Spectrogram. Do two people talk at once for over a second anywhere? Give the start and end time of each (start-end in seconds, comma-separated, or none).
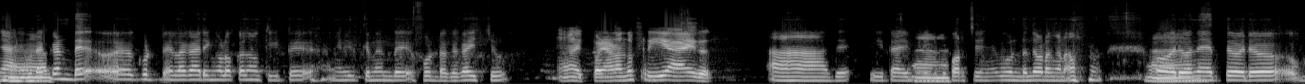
none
